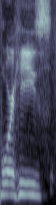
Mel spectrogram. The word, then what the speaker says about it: Voorhees: Jason Voorhees.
